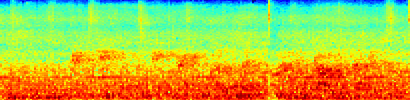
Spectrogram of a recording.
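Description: Railway station platform ambience: a steady din with background chatter of people and a constant high-pitched hum running underneath.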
